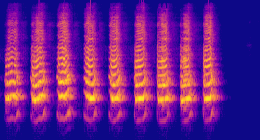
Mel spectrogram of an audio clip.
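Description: A hand-played turkey call gives nine loud, evenly spaced yelps in a steady rhythm, each a short raspy note, followed by silence.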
